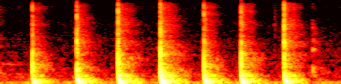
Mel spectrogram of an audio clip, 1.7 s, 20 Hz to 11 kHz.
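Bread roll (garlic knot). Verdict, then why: Hollow. A golden-brown cheesy garlic knot, baked about 23 minutes in the oven, is picked up and knocked seven times in steady succession. Each knock is a short, dull, low thud with no ring, and the hollow sound shows the roll is baked through.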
